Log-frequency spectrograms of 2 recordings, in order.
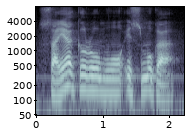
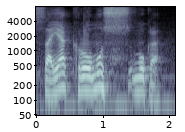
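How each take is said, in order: First: The 'i' sound before 'smuka' is pronounced. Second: The 'i' is dropped and the words run together.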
